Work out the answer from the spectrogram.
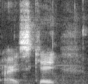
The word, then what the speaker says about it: ISK: like the 11.2 um isk or ik however you prefer to pronounce that um let's have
